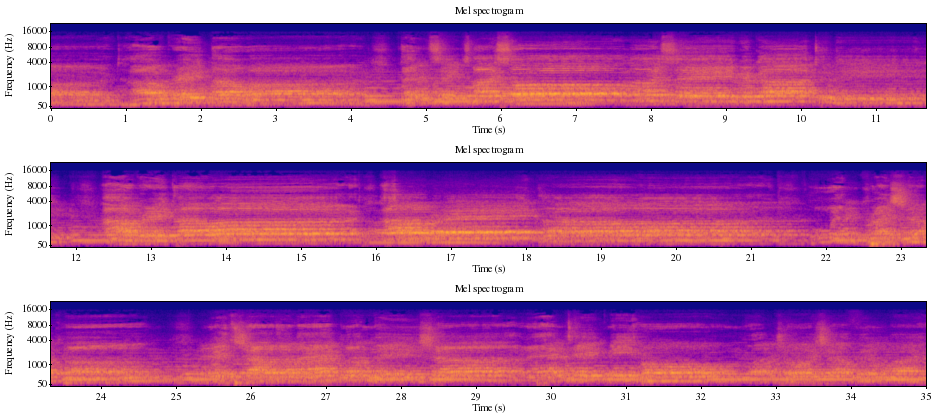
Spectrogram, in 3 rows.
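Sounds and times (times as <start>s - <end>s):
congregation singing a hymn: 0.0s - 35.0s
man singing into a microphone: 21.8s - 24.7s.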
